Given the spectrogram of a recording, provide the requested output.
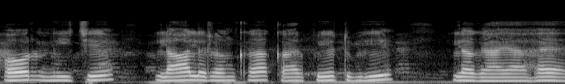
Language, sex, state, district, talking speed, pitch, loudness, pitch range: Hindi, female, Jharkhand, Garhwa, 95 wpm, 180 Hz, -17 LUFS, 170-190 Hz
